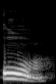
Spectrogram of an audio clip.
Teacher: जब हम किसी को पुकारते हैं या हम किसी को कोई आवाज देते हैं, है ना, तो जैसे हम बोलते हैं ओम, तो ओम बोलेंगे, तो ओम बोलने में जो हम स्वर खींच रहे हैं यानी तिगुना समय लगा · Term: प्लुत स्वर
